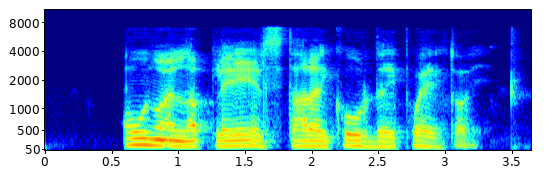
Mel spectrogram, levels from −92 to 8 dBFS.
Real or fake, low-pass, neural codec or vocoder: fake; 7.2 kHz; codec, 16 kHz, 0.8 kbps, ZipCodec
